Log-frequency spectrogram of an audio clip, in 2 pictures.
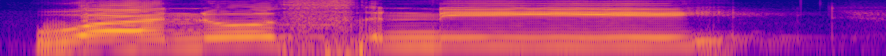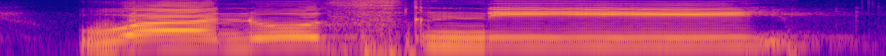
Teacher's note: جگہ سین پڑھتے ہیں، ونثنی، ونثنی، دیکھیں اس طرح نہ کریں، سین نہیں ہے، سیٹی کی آواز نہیں آنی چاہیے، زبان کی نوک دانتوں سے باہر نکالیں اور سا پڑھیں اس کو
